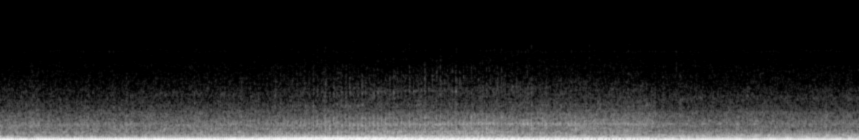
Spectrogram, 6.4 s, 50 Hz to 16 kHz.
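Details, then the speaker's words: McLaren engine after oil flush, microphone near engine, fans blowing, heavy smoke from right exhaust: steady, even low idle with deep hum, no ticking or knocking, sounds healthy, though oil pressure reads low at 5 PSI. "Yeah, it's really heavy out of the right side, but the engine sounds great, as usual. I'm just gonna let it run for a little bit."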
